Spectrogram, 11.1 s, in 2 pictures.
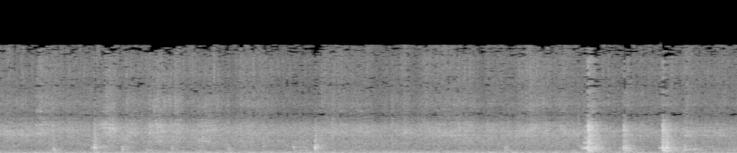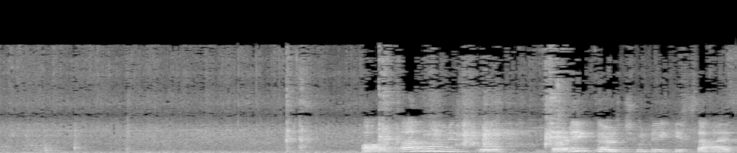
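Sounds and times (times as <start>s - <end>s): batter sizzling in oil: 0.0s - 11.0s
metal spatula scraping: 0.1s - 2.5s, 8.4s - 10.0s.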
